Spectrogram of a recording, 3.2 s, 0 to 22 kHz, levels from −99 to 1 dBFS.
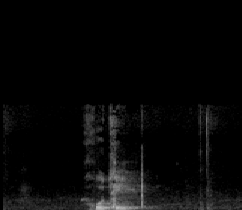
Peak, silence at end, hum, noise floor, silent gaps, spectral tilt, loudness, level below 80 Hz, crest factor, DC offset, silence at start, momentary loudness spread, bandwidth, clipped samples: -18 dBFS; 1.35 s; none; -77 dBFS; none; -6.5 dB/octave; -35 LUFS; -68 dBFS; 22 dB; under 0.1%; 1.15 s; 24 LU; 11.5 kHz; under 0.1%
